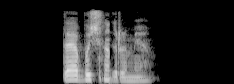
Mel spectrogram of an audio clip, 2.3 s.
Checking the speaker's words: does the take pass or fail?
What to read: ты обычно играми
pass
